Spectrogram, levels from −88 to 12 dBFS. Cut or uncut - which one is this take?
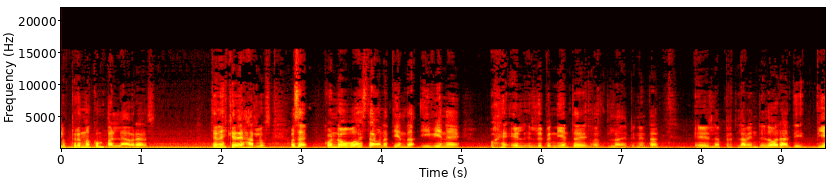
uncut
